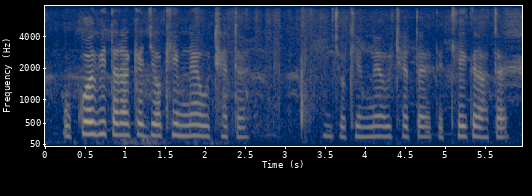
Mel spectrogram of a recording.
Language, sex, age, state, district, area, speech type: Maithili, female, 30-45, Bihar, Araria, rural, spontaneous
